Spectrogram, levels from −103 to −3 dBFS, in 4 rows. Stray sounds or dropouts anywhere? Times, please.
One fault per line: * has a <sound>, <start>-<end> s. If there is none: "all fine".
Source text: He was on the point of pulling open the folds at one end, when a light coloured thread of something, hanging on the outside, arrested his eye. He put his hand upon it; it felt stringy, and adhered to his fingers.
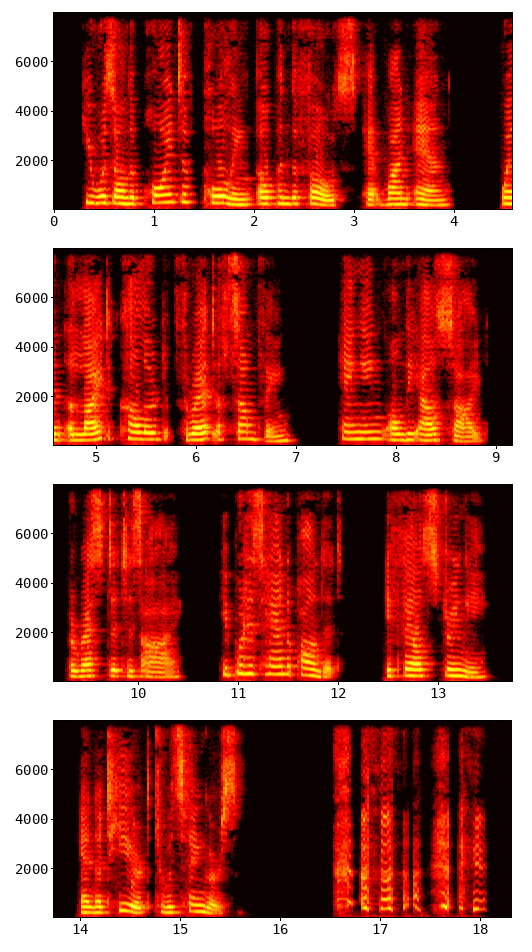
* has a laugh, 16.5-18.1 s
